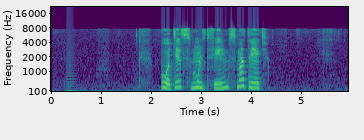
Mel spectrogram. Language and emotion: Russian, positive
